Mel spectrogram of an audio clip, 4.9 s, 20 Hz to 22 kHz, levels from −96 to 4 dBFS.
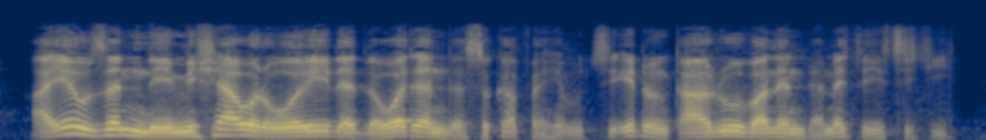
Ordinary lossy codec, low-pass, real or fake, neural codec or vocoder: none; 10.8 kHz; fake; codec, 24 kHz, 0.9 kbps, WavTokenizer, medium speech release version 1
